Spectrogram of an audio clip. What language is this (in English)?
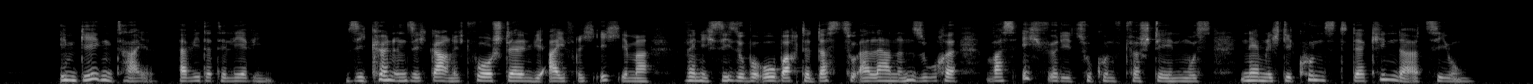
German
